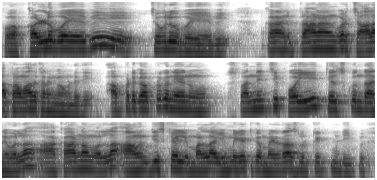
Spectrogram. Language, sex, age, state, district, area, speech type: Telugu, male, 60+, Andhra Pradesh, Nellore, urban, spontaneous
